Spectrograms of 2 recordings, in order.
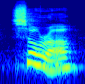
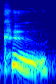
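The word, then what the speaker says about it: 空: Sora meaning sky is an original Japanese word that was assigned to this character when the characters were imported from China. But along with the characters coming in, pronunciations coming in from China, it also has the pronunciation coup. And in airport, this compound word two uh kanji characters cuco, this same character is coup rather than sora.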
